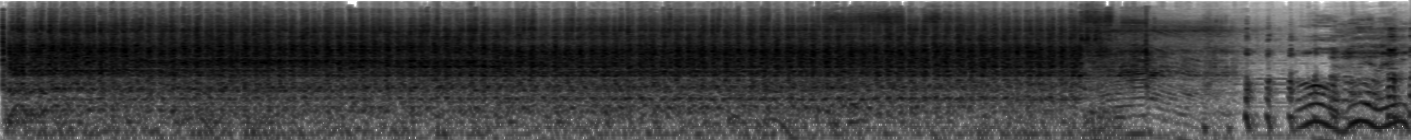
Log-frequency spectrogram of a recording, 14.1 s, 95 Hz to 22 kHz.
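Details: Long-parked Morris Minor van, battery at 11.86 V, leisure battery and Easy Start used, steady cranking about three turns per second for eleven seconds, never fires; cranks but won't start.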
